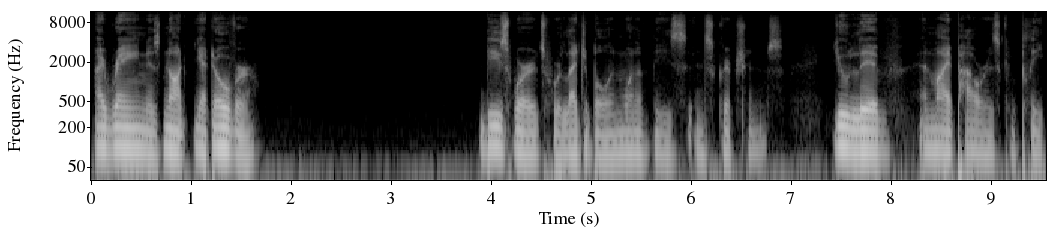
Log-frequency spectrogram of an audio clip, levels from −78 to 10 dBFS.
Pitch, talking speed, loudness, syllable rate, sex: 90 Hz, 125 wpm, -20 LUFS, 5.2 syllables/s, male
